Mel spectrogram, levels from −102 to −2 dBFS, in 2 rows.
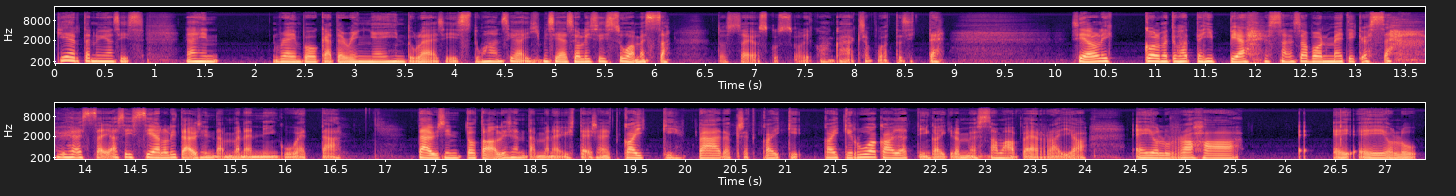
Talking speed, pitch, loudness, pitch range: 130 wpm, 195 Hz, -19 LUFS, 180-210 Hz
